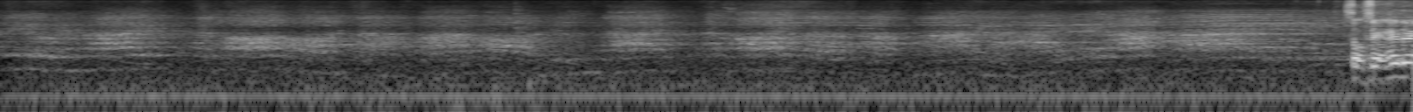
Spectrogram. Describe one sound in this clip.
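A live band plays electric guitars, bass and keyboard, heard from among the audience.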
